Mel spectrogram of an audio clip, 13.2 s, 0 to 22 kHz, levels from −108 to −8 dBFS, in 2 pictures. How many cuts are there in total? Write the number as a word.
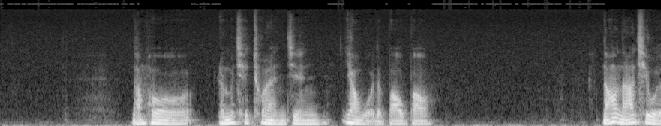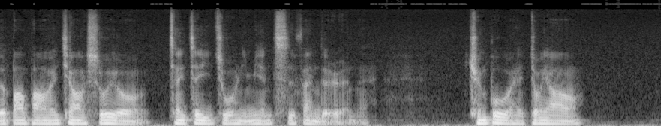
one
